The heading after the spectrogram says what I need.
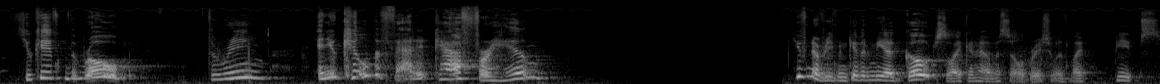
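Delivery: mock voice breaking up, cracking very high. Retelling the older son complaining to his father, retelling a cracking voice. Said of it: "his voice cracks, just like mine".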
